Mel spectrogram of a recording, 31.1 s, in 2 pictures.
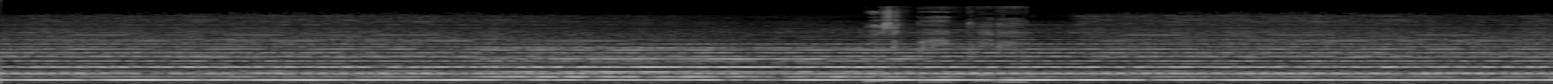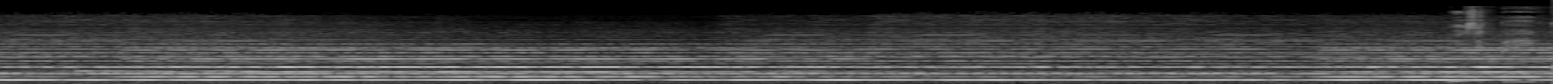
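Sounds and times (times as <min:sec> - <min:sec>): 
documentary tension ambience music: 0:00.0 - 0:31.0.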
